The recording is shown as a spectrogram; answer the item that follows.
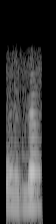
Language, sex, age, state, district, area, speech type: Hindi, female, 30-45, Uttar Pradesh, Jaunpur, rural, conversation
